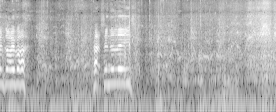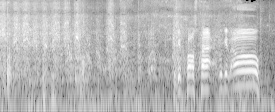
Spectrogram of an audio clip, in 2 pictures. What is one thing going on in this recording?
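Small electric motors whir as toy trucks crawl along.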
